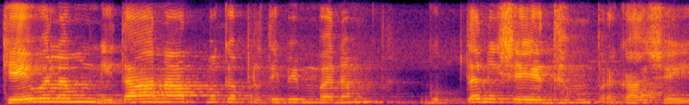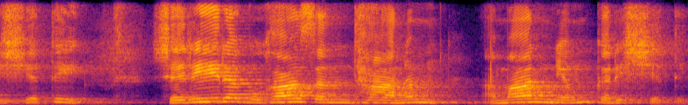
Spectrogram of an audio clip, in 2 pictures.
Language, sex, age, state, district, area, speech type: Sanskrit, female, 45-60, Karnataka, Uttara Kannada, urban, read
